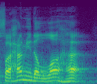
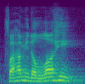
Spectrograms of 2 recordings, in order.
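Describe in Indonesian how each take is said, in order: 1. Frasa itu diakhiri vokal a. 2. Frasa itu diakhiri vokal i. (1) "harus fahamidallaha" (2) "Tidak boleh dibaca"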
